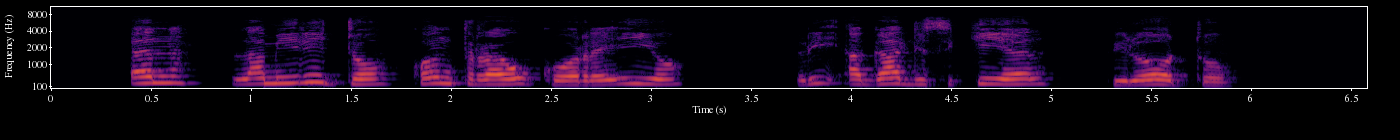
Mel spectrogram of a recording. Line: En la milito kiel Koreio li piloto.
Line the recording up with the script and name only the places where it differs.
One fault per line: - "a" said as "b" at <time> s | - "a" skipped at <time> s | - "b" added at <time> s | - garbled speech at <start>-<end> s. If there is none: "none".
- "kiel" said as "kontraŭ" at 1.9 s
- "agadis kiel" added at 4.1 s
